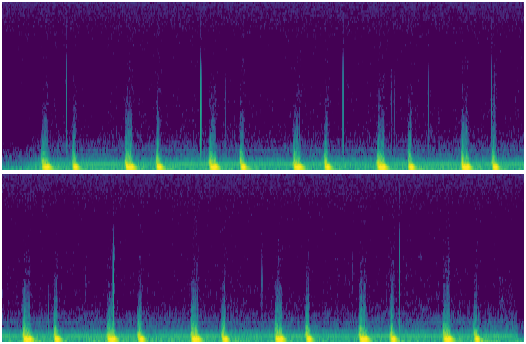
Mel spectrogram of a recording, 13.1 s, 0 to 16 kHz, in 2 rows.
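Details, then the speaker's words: Split first heart sound heard between the apex and the sternum: a steady beat near 57/min, with S1 as two close components of nearly equal intensity. "Entre la pointe et le sternum, il est possible de reconnaître deux composantes d’intensité presque égale."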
